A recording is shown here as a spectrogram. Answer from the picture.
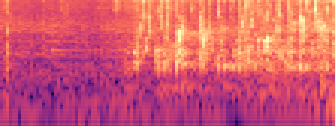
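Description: Engine oil starting to run out of the mini excavator's loosened oil filter and trickling steadily into a plastic drain pan about a second in.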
